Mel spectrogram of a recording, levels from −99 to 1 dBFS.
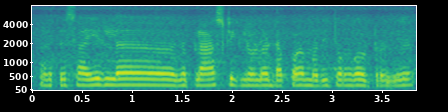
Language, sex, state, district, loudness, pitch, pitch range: Tamil, female, Tamil Nadu, Kanyakumari, -13 LUFS, 205 Hz, 200-210 Hz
